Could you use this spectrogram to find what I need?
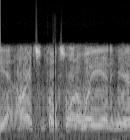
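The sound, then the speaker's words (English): A caller's radio plays the broadcast back down a phone line, so a thin, tinny, band-limited voice echoes the show steadily and continuously for the whole stretch. “You have to turn your radio down, I think.”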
